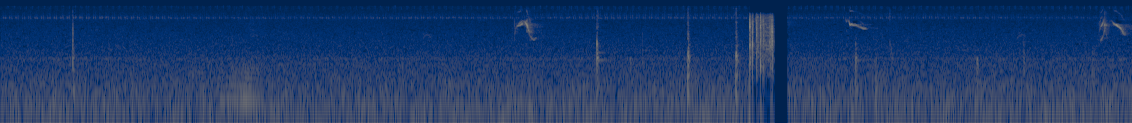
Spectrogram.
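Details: Western yellow wagtail calls: sharp, high, descending notes heard three times at irregular intervals, with scattered faint clicks and a brief loud crackle midway against a quiet background.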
